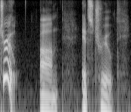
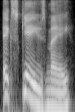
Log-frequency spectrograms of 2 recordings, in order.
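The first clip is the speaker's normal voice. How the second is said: drawn-out exaggerated Midwestern accent; mock Midwestern accent; much slower than usual. Tourist girl addressing a stranger on the train, mock Midwestern accent. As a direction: stretch it into an overdone Midwestern twang. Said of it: "She doesn't say it that way".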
